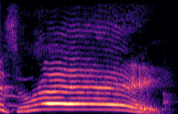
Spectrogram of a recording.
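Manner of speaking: dramatic announcer. Pretend. Hyped intro voice.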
